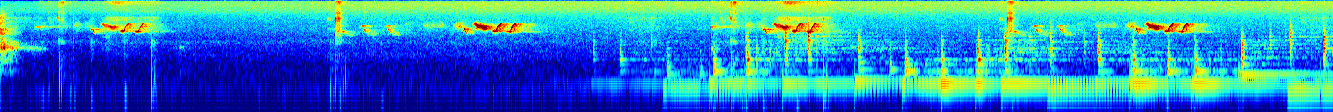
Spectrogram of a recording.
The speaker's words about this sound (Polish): no i usłyszałam, że ptaki śpiewają. I postanowiłam nagrać, bo mi nie uwierzycie. Nie wiem, to skowronek chyba. Tak śpiewa.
